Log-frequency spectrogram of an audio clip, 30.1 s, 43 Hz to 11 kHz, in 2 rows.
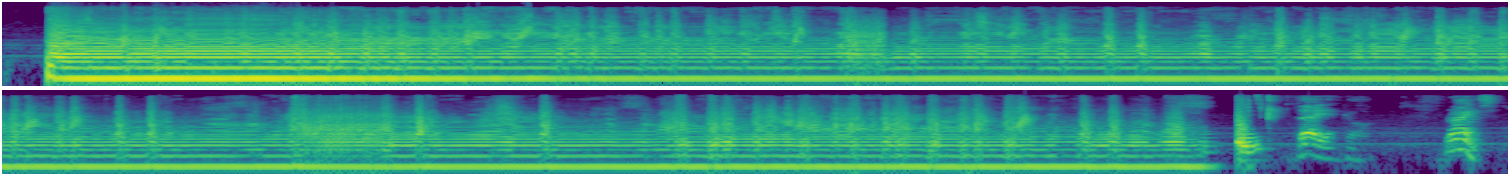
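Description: A 162 cm poplar didgeridoo played as a low, steady drone pitched between C and D. It starts about half a second in and is loudest for the first few seconds, then carries rhythmic accents over the drone, and stops about a second before the end.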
